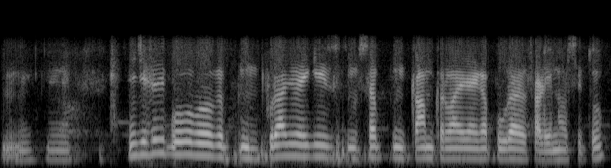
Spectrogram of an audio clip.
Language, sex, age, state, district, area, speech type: Hindi, male, 30-45, Uttar Pradesh, Azamgarh, rural, conversation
